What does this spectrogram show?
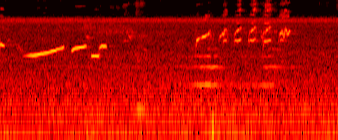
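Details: Song of a white-rumped shama, meant to trigger singing in stressed birds reluctant to call: a few long rising whistles, then a quick string of short high notes rising in steps, steady hiss behind.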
